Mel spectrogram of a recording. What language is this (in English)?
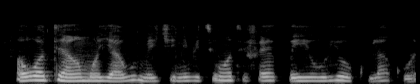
Yoruba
